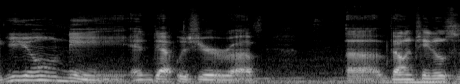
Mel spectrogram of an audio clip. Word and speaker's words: Guglielmi: Pronounce that last name again. I like it. Guglielmi. Guglielmi.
